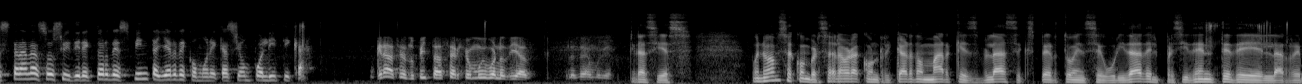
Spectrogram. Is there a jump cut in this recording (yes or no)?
no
